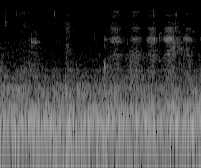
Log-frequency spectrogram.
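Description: Near silence, with faint soft mouth noises and small ticks of people chewing gummy candy.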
